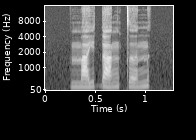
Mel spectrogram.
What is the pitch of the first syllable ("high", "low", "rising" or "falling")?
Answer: rising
